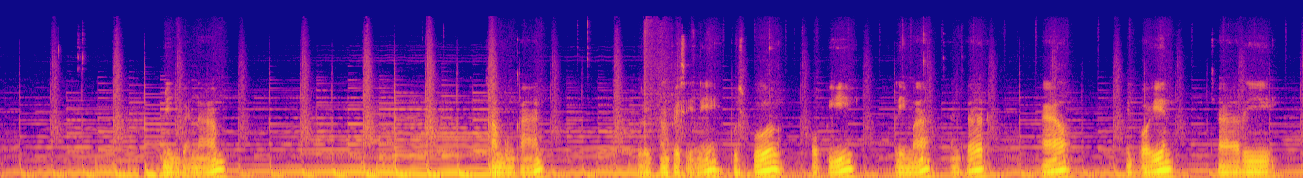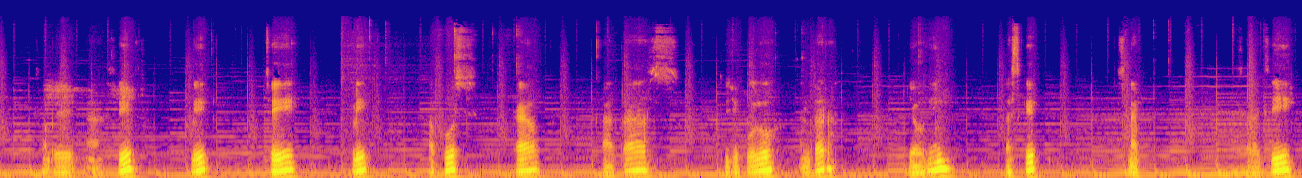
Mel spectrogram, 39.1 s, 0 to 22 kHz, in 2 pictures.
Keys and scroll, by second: 0.0 6, 1.1 Return, 8.7 space, 10.3 p, 13.5 5, 14.0 Return, 15.2 l, 23.0 c, 25.1 space, 26.3 BackSpace, 26.9 l, 30.4-30.8 typing, 31.5 Return, 32.3 o, 34.3 Escape, 36.9 space.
